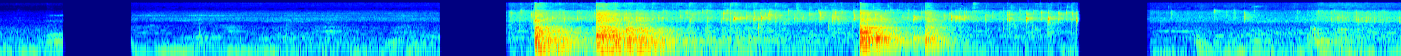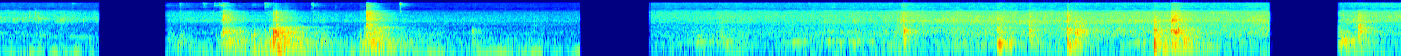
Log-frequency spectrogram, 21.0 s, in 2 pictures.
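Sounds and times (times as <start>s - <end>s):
vegetables sizzling in hot oil: 3.8s - 8.1s, 15.4s - 21.0s.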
